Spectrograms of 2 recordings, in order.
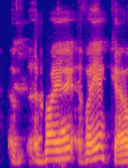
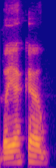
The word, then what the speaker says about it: Vallejo: Vallejo, or whatever you want to call it. I think the Spanish pronounce it Vallejo.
